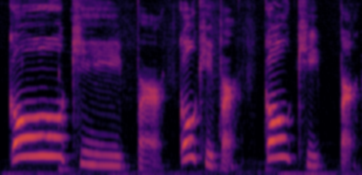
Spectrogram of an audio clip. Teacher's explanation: Most words are going to have primary stress and no stress, but this one has secondary stress in the middle. I love that it's primary, secondary, no, because it's like walking down the stairs. · my pitch is going to go down just one step at a time.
